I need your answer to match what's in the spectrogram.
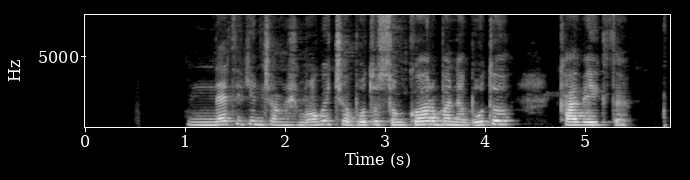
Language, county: Lithuanian, Kaunas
